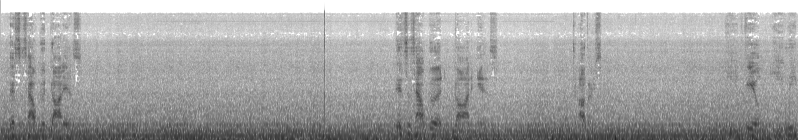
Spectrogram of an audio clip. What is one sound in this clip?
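A car engine hums and tyres roar steadily on the highway, heard from inside the car.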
